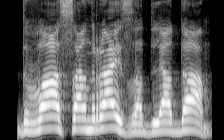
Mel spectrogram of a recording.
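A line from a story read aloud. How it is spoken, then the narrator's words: Loud order, bearded man. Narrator (Russian): Заказал громко бородач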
